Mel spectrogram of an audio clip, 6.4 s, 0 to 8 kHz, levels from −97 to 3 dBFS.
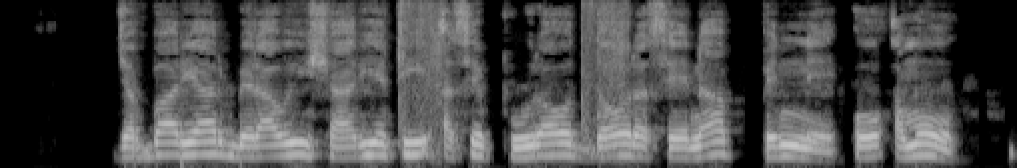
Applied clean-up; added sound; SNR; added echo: none; Domestic sounds, home sounds; 15 dB; none.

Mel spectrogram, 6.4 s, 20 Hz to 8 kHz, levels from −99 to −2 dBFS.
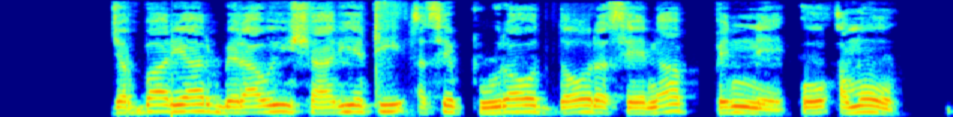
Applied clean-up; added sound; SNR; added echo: neural mask model DeepFilterNet 3.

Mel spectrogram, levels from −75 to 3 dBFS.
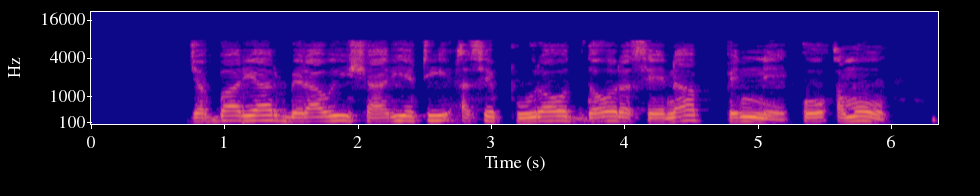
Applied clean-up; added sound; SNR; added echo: neural mask model Resemble Enhance denoiser.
